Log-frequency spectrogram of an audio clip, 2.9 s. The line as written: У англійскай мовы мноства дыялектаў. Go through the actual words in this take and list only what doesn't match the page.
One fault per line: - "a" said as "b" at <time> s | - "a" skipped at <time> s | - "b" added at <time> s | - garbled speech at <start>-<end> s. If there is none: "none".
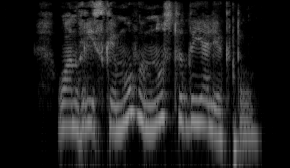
none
